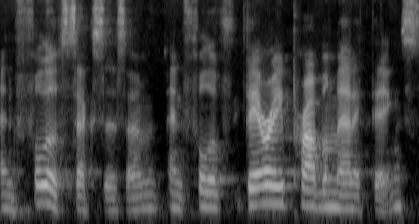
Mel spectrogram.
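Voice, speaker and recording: Medium pitch, moderate pace and ordinary pitch variation in a woman's voice, a normal speaking voice. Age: 60s. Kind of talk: panel discussion.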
